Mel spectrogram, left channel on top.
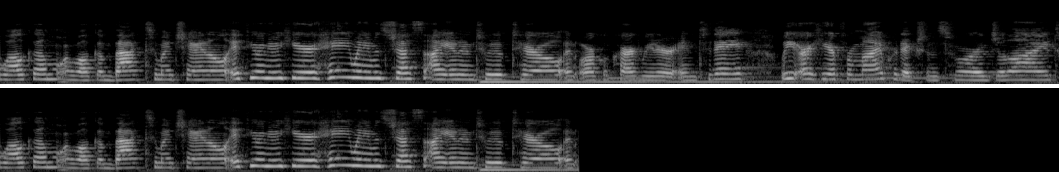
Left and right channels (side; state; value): right; drops out; at 5.8 s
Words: back to my channel. If you're new here, hey, my name is Jess. I am an intuitive tarot and oracle card reader, and today we are here for my predictions for July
